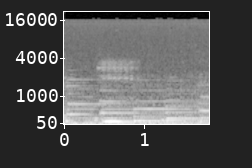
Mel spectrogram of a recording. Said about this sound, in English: And yeah, there's a sheep here. I'm just gonna use my pickaxe to yeah, yeah, yeah, kill some wooden mutton.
